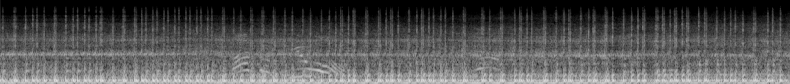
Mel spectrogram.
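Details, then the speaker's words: SHO'NUFF race car, first start through a hard-wired PDM, engine completely cold, air-fuel at 12: loud, choppy idle with an uneven beat dropping pulses; misfire, stuck injector suspected, not confirmed. "i almost wonder if one of our injectors is stuck how much fuel's in here yeah just sounds like a misfire in here yeah the air fuels at 12."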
